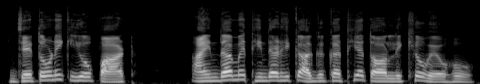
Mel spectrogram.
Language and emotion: Sindhi, neutral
